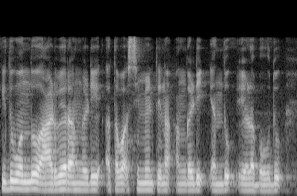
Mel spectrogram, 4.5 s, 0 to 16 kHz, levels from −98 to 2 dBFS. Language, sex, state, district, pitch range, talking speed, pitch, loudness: Kannada, male, Karnataka, Koppal, 120-125 Hz, 135 wpm, 120 Hz, -17 LUFS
